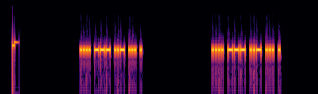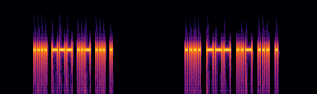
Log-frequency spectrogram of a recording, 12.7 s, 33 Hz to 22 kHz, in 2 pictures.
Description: Morse code, heard as a keyed tone, about 35 wpm, 700 Hz. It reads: HOUSE HOUSE HOUSE HOUSE
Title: Speed-Racing Top 200 Words 28wpm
